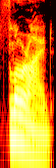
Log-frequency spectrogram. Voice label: "fluoride", us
